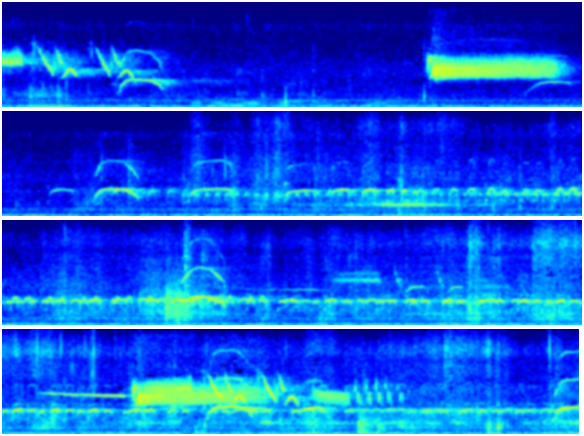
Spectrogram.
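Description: Small birds singing: short arched whistled notes, a couple of brief buzzy notes, and from about five seconds in a long, even trill that carries on to the end.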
